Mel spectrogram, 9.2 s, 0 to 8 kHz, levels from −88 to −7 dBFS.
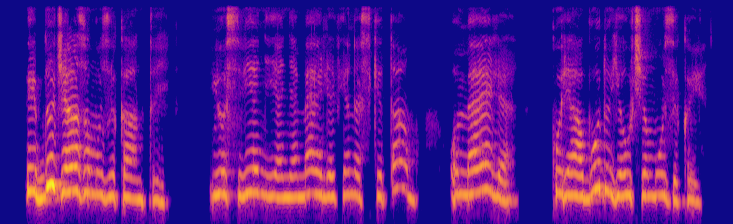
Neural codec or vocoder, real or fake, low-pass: none; real; 7.2 kHz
